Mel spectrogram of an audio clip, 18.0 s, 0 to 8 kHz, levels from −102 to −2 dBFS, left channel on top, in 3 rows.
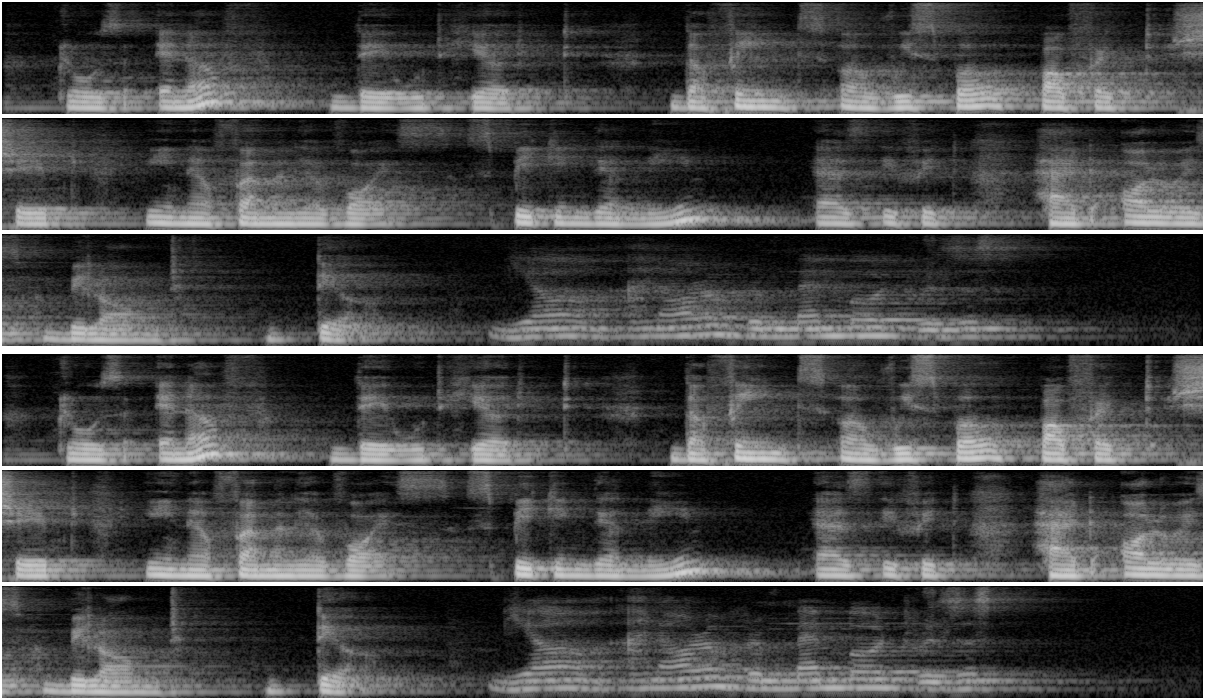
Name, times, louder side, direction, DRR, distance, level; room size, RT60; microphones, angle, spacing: voice 1, 0.3-1.2 1.6-2.6 3.3-9.6 10.1-12.8 13.3-13.9, right 2 dB, 20° right, 7 dB, 0.3 m, -30 dB
voice 2, 14.4-17.0, right 1 dB, 85° right, 3 dB, 1.4 m, -39 dB
17.0 x 5.6 x 7.8 m, 1.5 s
head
